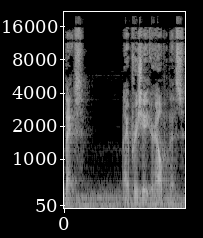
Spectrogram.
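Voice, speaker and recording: Deep, blunt soldier hero voiced by a man. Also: moderate pace, noisy background, natural voice. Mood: even, courteous. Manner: terse, blunt, matter-of-fact. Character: steady, blunt human soldier hero, a commander. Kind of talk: video game voice acting.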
